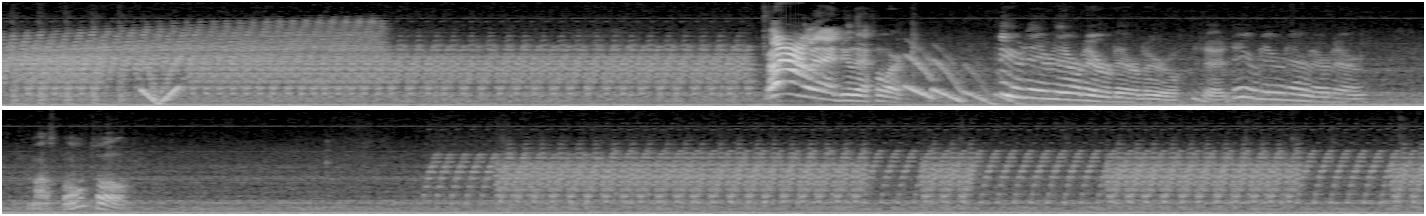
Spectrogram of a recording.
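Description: An arcade game makes a fast buzzing chomping sound.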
